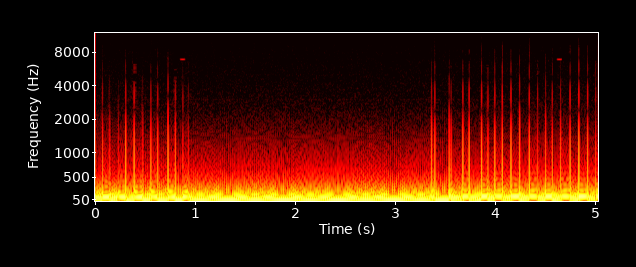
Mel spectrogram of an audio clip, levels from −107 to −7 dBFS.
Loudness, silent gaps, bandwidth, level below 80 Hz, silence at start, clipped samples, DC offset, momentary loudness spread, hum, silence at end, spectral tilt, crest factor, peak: -28 LUFS; none; 1.8 kHz; -28 dBFS; 0 s; under 0.1%; under 0.1%; 2 LU; 50 Hz at -35 dBFS; 0 s; -13 dB/octave; 8 dB; -16 dBFS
